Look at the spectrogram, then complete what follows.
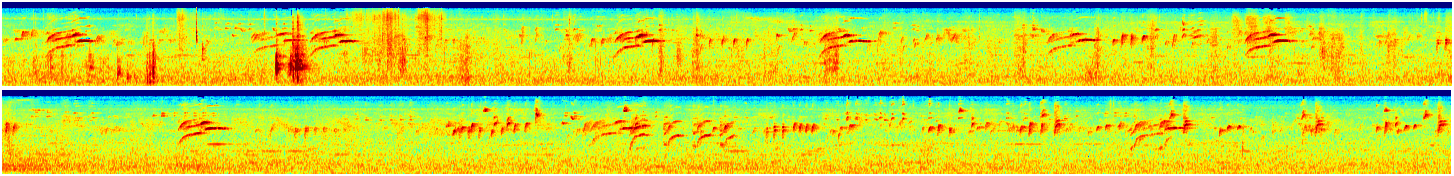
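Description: European goldfinches calling: short, downward-sliding call notes every second or two, turning into busier twittering about two-thirds of the way through. A few sharp knocks come in the first few seconds.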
